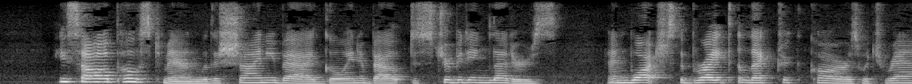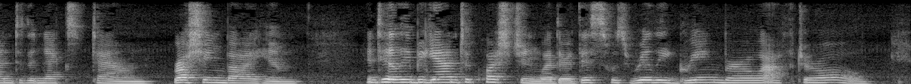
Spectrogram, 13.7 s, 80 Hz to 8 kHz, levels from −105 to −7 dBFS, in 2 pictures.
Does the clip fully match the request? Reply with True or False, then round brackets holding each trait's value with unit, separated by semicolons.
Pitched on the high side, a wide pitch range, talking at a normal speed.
False (220 Hz; 3.7 semitones; 170 wpm)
